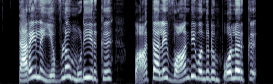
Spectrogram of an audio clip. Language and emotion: Tamil, disgusted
